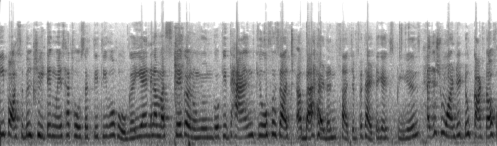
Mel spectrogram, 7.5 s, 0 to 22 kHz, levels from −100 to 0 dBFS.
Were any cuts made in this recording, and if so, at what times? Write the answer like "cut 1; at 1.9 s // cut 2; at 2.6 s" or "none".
cut 1; at 2.3 s // cut 2; at 6.4 s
